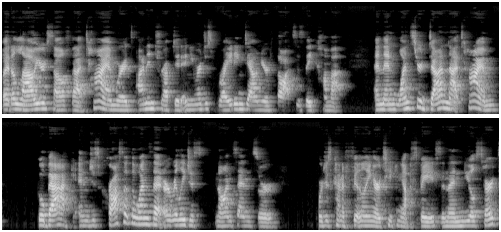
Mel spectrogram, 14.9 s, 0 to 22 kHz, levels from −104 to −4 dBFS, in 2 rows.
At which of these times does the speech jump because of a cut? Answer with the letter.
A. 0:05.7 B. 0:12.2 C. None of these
C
